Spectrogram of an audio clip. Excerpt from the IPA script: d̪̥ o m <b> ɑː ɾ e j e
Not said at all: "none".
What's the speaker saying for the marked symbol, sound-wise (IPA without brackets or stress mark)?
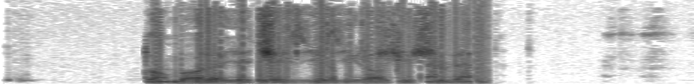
b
